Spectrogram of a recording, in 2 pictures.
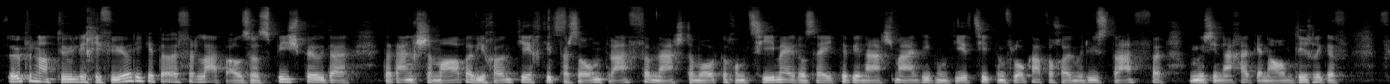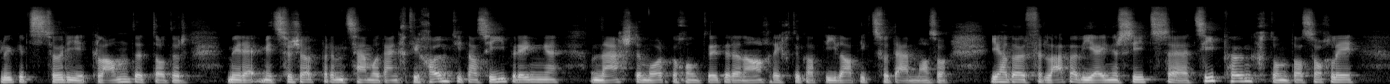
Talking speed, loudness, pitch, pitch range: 195 wpm, -22 LUFS, 105 Hz, 95-110 Hz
